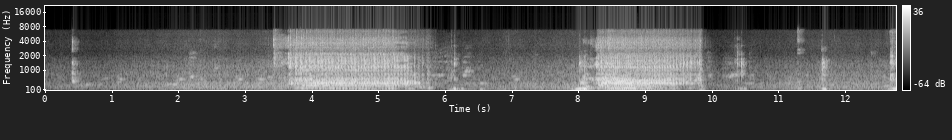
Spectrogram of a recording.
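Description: Sewing machine stitching a blouse, running in two loud bursts of about two and four seconds separated by quieter handling noise, with a person talking around and between the bursts.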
